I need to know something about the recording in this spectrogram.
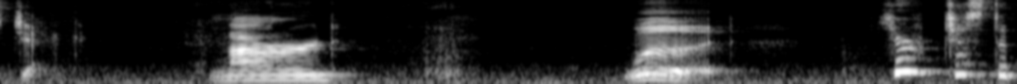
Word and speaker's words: Jacques: And I know the title spells his name as Jacques, but in the books it's pronounced as Jack.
